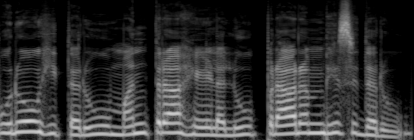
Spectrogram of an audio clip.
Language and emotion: Kannada, neutral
